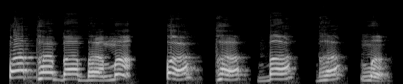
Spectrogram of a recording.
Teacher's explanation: याचा उच्चार करताना वरचा होठ आणि खालचा होठ, होठाला होठ लागतो, म्हणून याचं उच्चार स्थान आहे ओष्ठ्य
